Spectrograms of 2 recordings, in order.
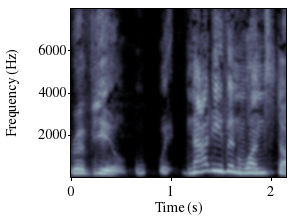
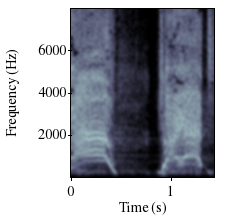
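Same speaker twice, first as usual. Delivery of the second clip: mock frantic, panicked, very high shriek. Retelling how everybody freaked out over the giants: imitating people freaking out. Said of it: "Everybody freaking out. Like".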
